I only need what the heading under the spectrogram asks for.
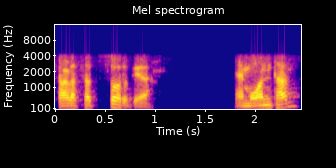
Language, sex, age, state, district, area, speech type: Sindhi, male, 45-60, Gujarat, Kutch, rural, conversation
